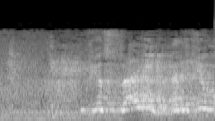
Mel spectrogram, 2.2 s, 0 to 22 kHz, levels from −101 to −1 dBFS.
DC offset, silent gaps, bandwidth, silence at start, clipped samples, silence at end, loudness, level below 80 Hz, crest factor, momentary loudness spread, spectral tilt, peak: under 0.1%; none; 8 kHz; 0 s; under 0.1%; 0 s; -16 LUFS; -52 dBFS; 14 dB; 13 LU; -4.5 dB/octave; -2 dBFS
